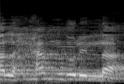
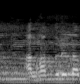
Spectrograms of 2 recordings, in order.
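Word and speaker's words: الحمد لله: আপনি পড়ছেন আলহামদুলিল্লাহ শব্দটা কি আলহামদুলিল্লাহ এই হায়ের মাখরাজ কোথায় কোথায়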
